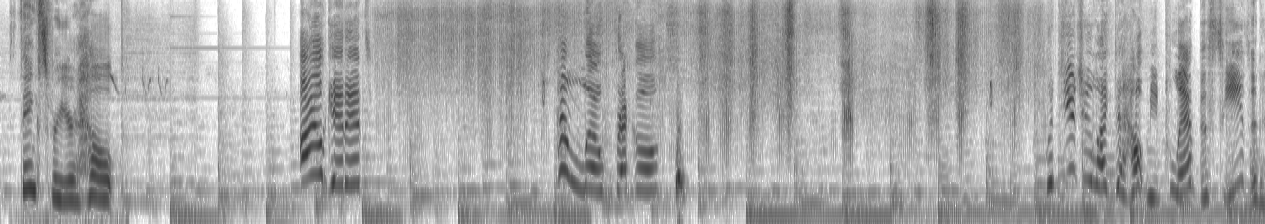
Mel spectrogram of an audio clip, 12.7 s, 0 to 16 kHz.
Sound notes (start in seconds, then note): 3.4 buzzing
